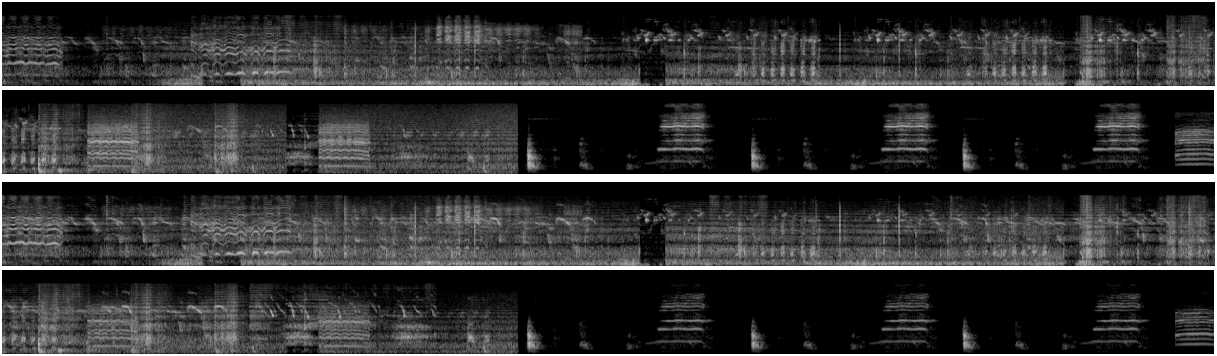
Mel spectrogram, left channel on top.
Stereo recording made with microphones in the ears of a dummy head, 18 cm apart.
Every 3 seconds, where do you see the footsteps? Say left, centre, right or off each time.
centre, right, right, right, centre, off, off, off.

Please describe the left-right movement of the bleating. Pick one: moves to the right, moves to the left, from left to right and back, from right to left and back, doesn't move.
moves to the left.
